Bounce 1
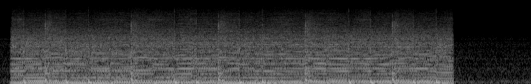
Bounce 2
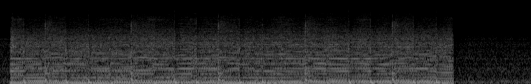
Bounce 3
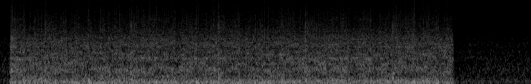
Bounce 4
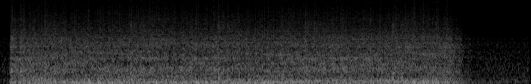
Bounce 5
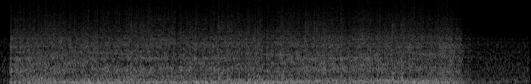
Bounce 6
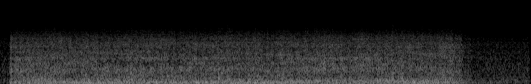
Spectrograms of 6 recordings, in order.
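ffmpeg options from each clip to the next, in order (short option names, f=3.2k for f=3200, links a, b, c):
-af "acompressor=threshold=-34dB:ratio=6"
-af "afftfilt=real='hypot(re,im)*cos(2*PI*random(0))':imag='hypot(re,im)*sin(2*PI*random(1))':win_size=512:overlap=0.75,acrusher=bits=2:mode=log:mix=0:aa=0.000001,volume=3dB"
-af "aecho=1:1:92|184|276|368|460:0.668|0.234|0.0819|0.0287|0.01"
-af "alimiter=level_in=6.5dB:limit=-24dB:level=0:latency=1:release=65,volume=-6.5dB,volume=3dB"
-filter_complex "[0:a]acrossover=split=4600[a][b];[b]acrusher=samples=33:mix=1:aa=0.000001:lfo=1:lforange=33:lforate=3[c];[a][c]amix=inputs=2:normalize=0,adynamicsmooth=sensitivity=5:basefreq=7.7k"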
